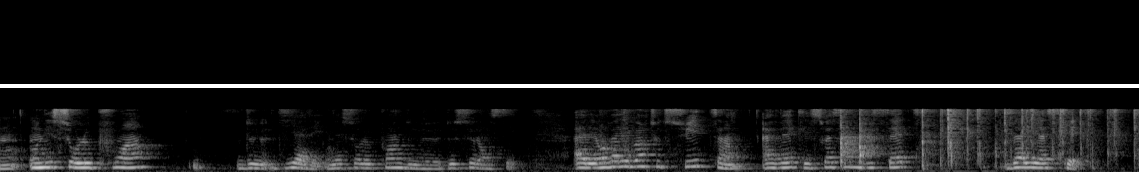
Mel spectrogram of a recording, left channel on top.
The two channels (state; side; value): silent; left; 56 dB below the other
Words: est sur le point d'y aller. On est sur le point de se lancer. Allez, on va aller voir tout de suite avec les 77 d'Aliaske.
